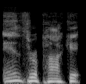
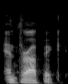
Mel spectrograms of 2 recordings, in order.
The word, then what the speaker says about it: Anthropic: And uh a guy just used anthropoc or anth I can't pronounce that. Anthropic AI. Anthropic. There you go.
